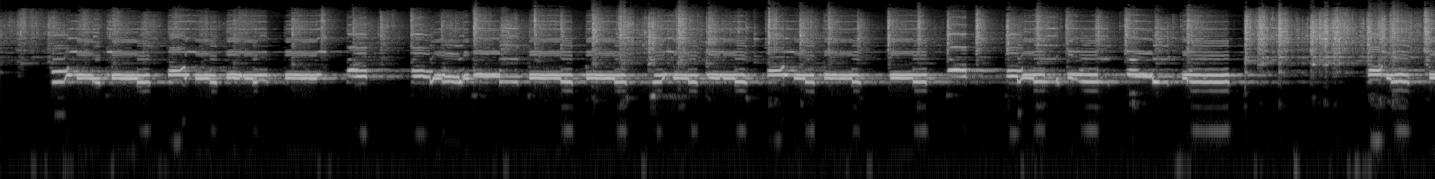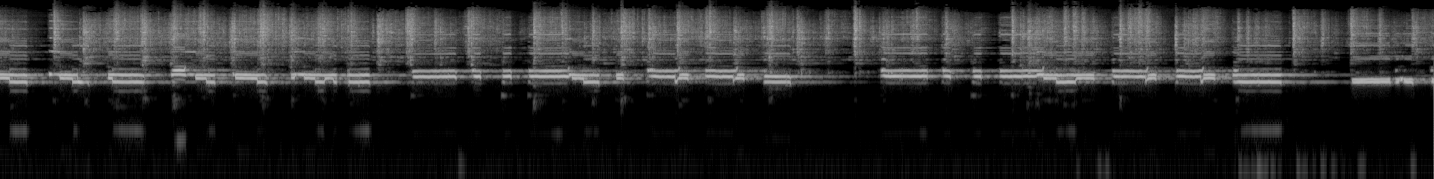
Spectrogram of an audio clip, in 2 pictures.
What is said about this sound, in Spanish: Esto fue sonido de flauta doble arcaica de la costa occidental.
